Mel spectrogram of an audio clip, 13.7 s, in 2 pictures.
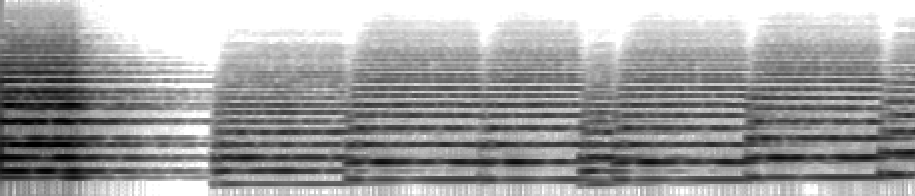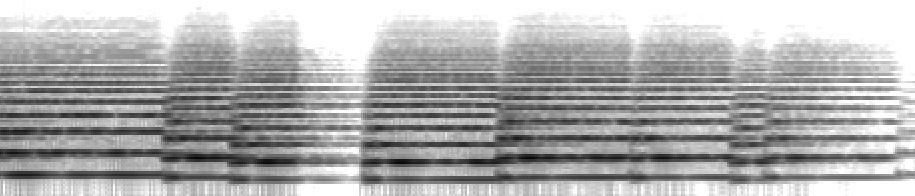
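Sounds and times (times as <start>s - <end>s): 
trumpet in C major: 0.0s - 13.7s.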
